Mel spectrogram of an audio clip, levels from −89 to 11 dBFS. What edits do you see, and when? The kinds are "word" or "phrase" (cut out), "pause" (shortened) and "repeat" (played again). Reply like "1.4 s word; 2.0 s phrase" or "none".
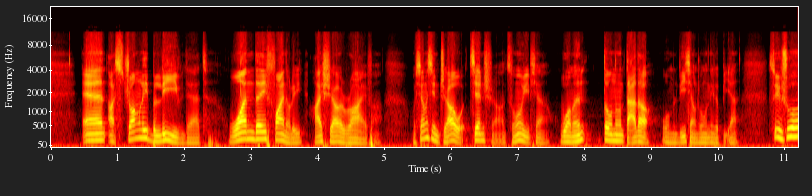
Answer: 3.8 s pause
